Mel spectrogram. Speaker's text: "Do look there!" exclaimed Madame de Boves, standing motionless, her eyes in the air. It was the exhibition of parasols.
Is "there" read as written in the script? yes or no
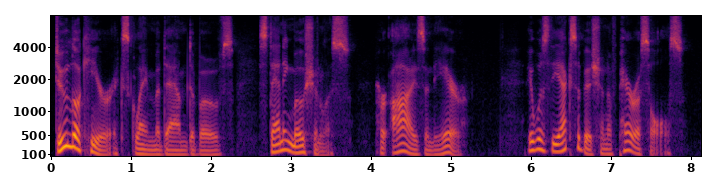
no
